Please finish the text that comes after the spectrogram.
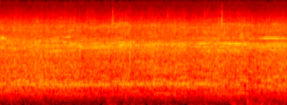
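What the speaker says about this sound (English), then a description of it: "Listen to this crowd" Dense crowd roar filling a boxing arena during a fight, a steady loud wash of cheering voices with no breaks across the whole stretch.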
